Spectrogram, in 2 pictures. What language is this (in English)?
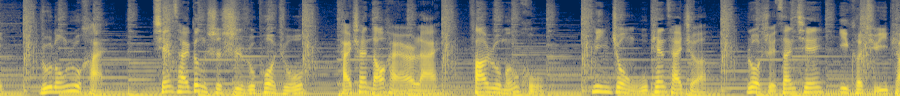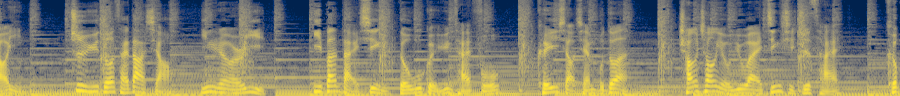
Chinese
